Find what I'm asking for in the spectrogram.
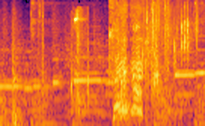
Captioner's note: door Knocking; opens Door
